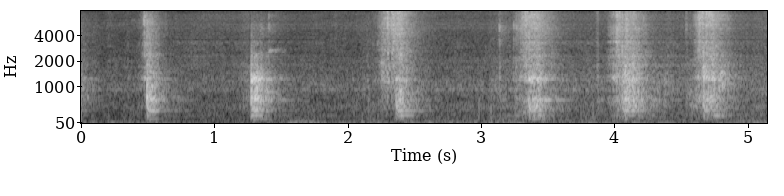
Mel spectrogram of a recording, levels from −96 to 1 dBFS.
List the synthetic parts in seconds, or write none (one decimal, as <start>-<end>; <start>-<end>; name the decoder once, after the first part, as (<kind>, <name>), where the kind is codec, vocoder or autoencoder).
0.7-1.8 (codec, DAC); 3.3-5.1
